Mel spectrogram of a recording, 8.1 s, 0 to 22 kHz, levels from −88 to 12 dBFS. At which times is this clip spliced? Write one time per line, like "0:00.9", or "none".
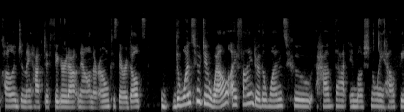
0:03.0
